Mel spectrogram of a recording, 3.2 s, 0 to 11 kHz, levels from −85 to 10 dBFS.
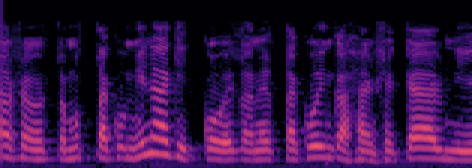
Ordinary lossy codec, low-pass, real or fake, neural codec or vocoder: MP3, 48 kbps; 7.2 kHz; real; none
